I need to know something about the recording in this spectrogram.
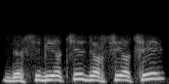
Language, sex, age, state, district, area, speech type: Odia, male, 60+, Odisha, Kalahandi, rural, conversation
